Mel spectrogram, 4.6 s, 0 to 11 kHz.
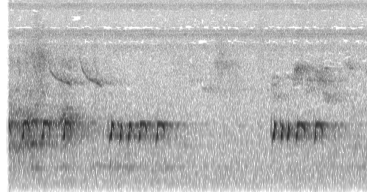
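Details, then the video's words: Adult Zebra dove calling in Ubon Ratchathani, Thailand, on 21 September 2022. It gives a rapid staccato cooing trill of short pulsed notes, in three bursts over steady background hiss, with faint high bird calls behind. "นกเขาชวา (Zebra Dove)"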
